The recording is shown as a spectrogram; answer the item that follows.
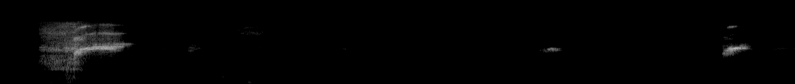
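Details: A Fowler's toad in Ontario gives one harsh, nasal, wheezy bleat lasting about a second, said to sound a little like a crying baby and quite unlike the American toad's long trill.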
